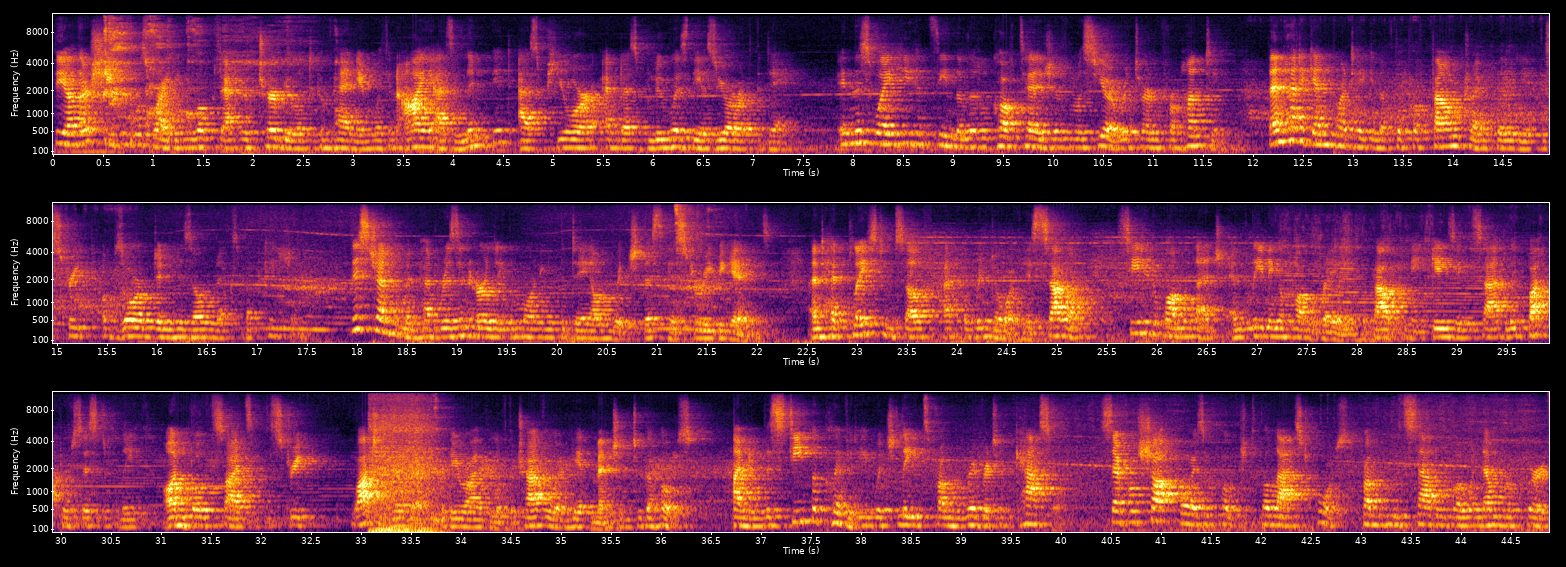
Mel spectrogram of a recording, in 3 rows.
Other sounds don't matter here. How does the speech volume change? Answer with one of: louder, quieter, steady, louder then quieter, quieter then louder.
steady.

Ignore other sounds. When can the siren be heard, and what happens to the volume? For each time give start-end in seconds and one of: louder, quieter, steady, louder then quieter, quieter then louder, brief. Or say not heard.
not heard.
